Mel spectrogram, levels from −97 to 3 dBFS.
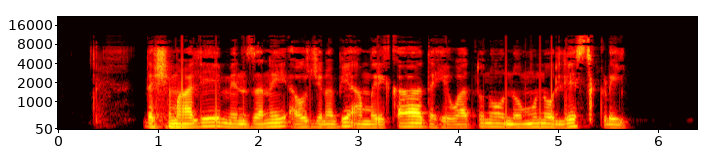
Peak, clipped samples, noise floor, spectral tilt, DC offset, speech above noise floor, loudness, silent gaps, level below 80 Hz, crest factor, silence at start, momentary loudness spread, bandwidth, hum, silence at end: -8 dBFS; under 0.1%; -55 dBFS; -4.5 dB/octave; under 0.1%; 29 dB; -27 LUFS; none; -56 dBFS; 20 dB; 0.85 s; 9 LU; 11.5 kHz; none; 0.7 s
